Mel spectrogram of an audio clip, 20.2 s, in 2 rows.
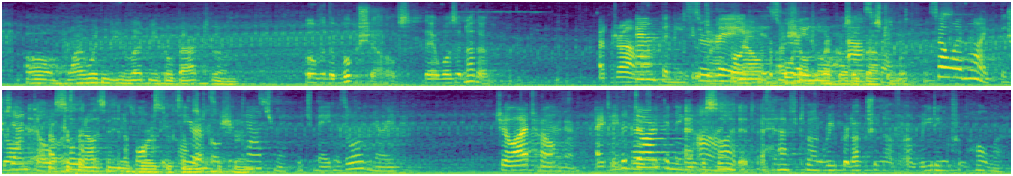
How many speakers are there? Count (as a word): four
